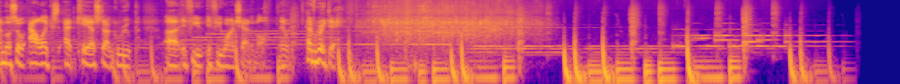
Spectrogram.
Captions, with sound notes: I'm also alex@ks.group, if you wanna chat at all. Anyway, have a great day. (audience applauds) (upbeat music)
